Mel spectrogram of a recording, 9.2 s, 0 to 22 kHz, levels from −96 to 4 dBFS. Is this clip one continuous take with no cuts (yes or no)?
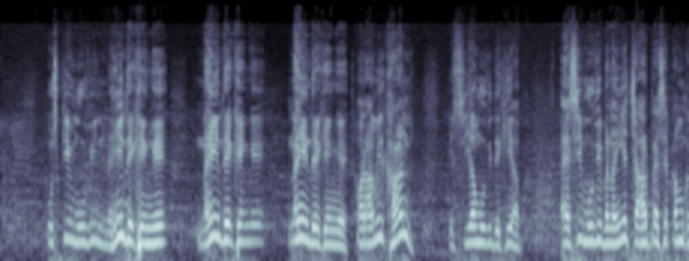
no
